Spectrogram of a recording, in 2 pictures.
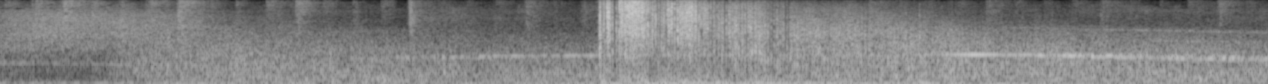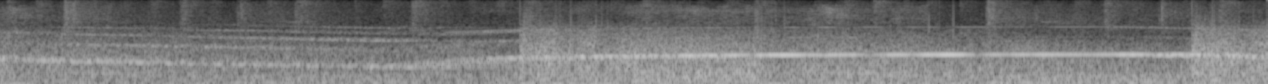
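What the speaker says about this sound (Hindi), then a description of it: "बाखमुत में यूक्रेनी फोर्स के ठिकानों पर भारी बमबारी देखी गई है।" Heavy artillery bombards Ukrainian positions in Bakhmut, with sharp, loud blasts cutting over a constant rumble and a long wailing tone that glides in pitch.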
